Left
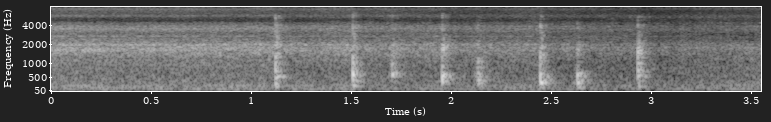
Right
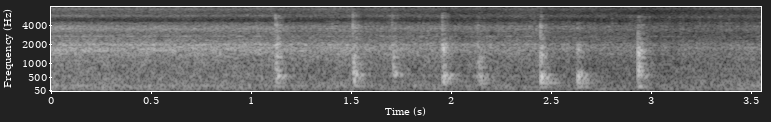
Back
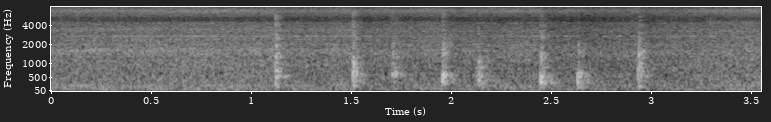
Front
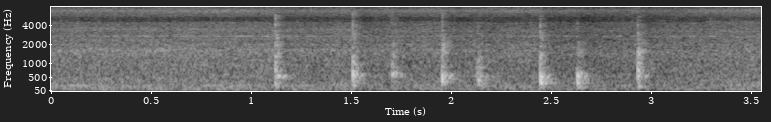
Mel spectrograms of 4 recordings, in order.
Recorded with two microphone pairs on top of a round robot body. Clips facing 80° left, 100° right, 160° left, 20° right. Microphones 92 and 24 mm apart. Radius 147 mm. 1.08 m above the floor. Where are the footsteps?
45° left, 2 m; by 3.0 s 5° left, 1.7 m.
